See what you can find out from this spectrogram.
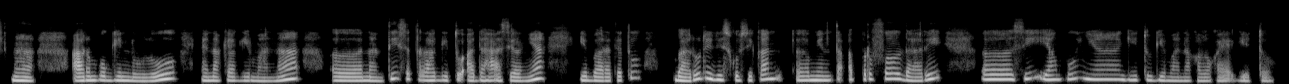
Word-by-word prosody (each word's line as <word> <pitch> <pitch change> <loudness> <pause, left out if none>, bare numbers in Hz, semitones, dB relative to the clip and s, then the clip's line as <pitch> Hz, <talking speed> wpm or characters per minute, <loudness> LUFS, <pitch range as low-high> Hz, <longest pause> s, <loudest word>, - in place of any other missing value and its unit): Nah, 180 -2 +5 0.4
ah, 175 - +5
rembukin 190 -1 +2
dulu, 170 +10 +3 0.3
enaknya 180 0 0
gimana, 165 0 -2 0.5
eee, 175 -1 +3
nanti 170 +10 -1
setelah 220 -8 -1
gitu 185 -1 -1
ada 175 +1 -1
hasilnya, 175 +7 +1 0.4
ibaratnya, 180 -1 0
tuh, 295 +6 -9 0.3
baru 185 +1 +3
didiskusikan, 215 +1 +1 0.2
eee, 190 - +2
minta 195 0 +2
approval 245 +3 -2
dari, 200 - 0 0.4
eee, 230 0 +5
si 255 - -2 0.2
yang 220 0 +3
punya, 235 -3 +1
gitu. 205 0 -3
Gimana 175 -3 -2
kalau 165 -1 -4
kayak 85 +1 -4
gitu? 160 - -6
185 Hz, 135 wpm, -21 LUFS, 175-230 Hz, 0.5 s, Nah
